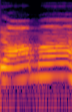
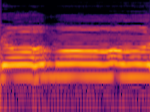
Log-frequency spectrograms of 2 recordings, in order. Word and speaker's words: Rama: do not say Hare Rama, Hare Krishna, Rama Rama, Hare Hare. They pronounce it as Hare Romo, Romo Romo, Hare Krishna, Krishna Krishna, Hare Romo, Romo Romo. Rama becomes Romo for them.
